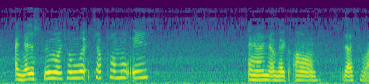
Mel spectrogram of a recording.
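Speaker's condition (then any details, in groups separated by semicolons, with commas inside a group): Cerebral palsy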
